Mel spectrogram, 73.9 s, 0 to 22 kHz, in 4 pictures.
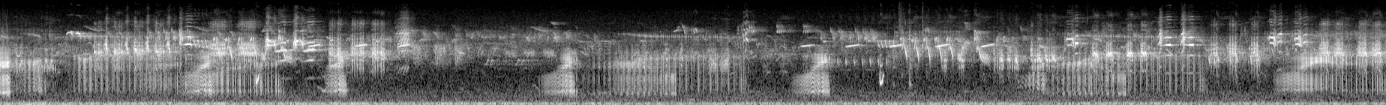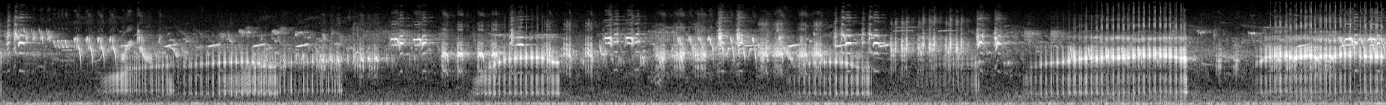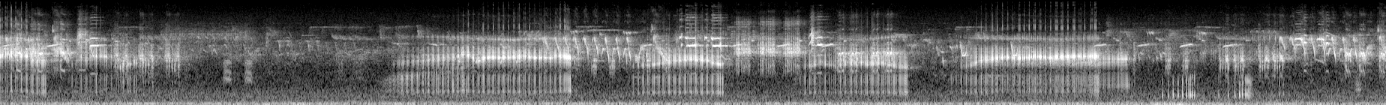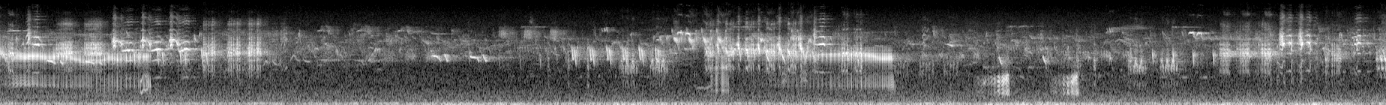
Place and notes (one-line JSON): {"title": "Gmina Tykocin, Poland - great reed warbler and marsh frogs soundscape ...", "date": "2014-05-13 04:47:00", "description": "Kiermusy ... great reed warbler singing ... frog chorus ... sort of ... pond in hotel grounds ... open lavalier mics either side of a furry table tennis bat used as a baffle ... warm sunny early morning ...", "latitude": "53.21", "longitude": "22.71", "altitude": "103", "timezone": "Europe/Warsaw"}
